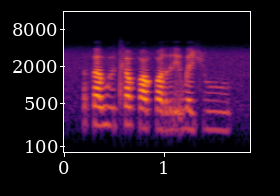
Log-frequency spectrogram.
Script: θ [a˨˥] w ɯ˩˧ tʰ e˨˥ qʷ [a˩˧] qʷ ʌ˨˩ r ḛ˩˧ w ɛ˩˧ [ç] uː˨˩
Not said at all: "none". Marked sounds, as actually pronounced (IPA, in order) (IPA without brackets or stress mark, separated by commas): a˨˥, a˩˧, ç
